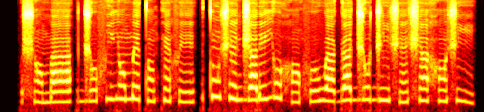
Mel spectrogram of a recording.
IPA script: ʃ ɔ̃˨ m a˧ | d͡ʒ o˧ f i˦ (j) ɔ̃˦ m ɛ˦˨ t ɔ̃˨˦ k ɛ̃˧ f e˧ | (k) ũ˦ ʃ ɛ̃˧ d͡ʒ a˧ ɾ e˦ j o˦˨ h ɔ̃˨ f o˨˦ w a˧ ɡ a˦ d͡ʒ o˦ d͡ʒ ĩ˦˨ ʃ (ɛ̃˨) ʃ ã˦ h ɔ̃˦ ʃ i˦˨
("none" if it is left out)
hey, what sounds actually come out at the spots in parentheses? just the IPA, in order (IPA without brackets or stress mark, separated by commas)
j, t, ɛ̃˨˦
